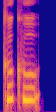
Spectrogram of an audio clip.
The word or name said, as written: coucou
